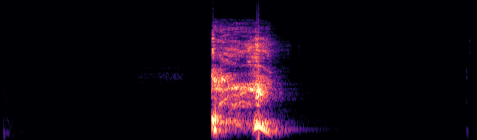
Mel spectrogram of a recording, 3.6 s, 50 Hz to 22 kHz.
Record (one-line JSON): {"cough_length": "3.6 s", "cough_amplitude": 26028, "cough_signal_mean_std_ratio": 0.27, "survey_phase": "beta (2021-08-13 to 2022-03-07)", "age": "45-64", "gender": "Male", "wearing_mask": "No", "symptom_none": true, "smoker_status": "Never smoked", "respiratory_condition_asthma": false, "respiratory_condition_other": false, "recruitment_source": "REACT", "submission_delay": "6 days", "covid_test_result": "Negative", "covid_test_method": "RT-qPCR", "influenza_a_test_result": "Negative", "influenza_b_test_result": "Negative"}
